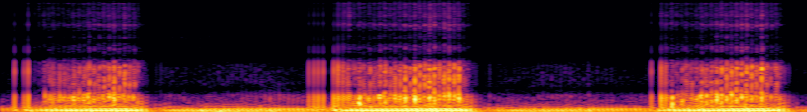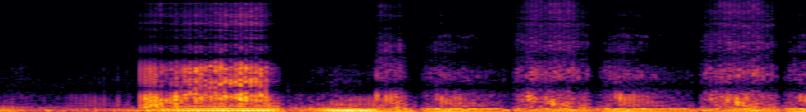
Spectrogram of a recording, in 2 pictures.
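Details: Domestic house cat purring while being stroked, enjoying human touch; deep rumbling purr rising and falling with each breath in swells about a second long, separated by brief quieter gaps, indoors.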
